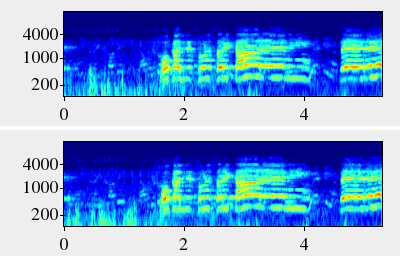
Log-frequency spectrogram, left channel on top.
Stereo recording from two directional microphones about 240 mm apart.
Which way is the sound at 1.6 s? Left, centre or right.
Right.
